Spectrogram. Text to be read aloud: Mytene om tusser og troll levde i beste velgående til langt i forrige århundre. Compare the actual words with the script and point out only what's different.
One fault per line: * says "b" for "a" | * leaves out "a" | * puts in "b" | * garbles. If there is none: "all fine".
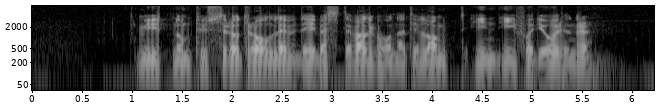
* puts in "inn"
